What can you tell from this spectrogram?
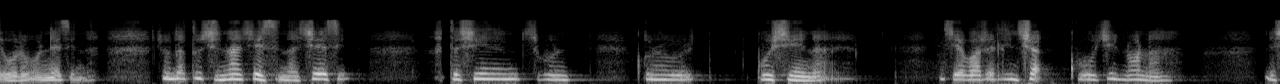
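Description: A speech recording, with Opus compression damage throughout. Nothing is heard above about 8.2 kHz. The speech sounds rough, grainy and noisy. That suggests the encoder likely rebuilt thin bands from folded or noise-filled energy at a very low rate, around 12 kbps.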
